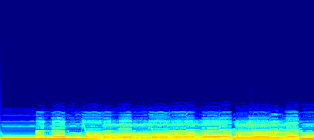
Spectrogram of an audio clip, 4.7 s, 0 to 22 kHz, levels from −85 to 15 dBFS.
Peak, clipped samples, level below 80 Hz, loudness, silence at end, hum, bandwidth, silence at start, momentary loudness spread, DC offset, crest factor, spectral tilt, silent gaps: -4 dBFS; under 0.1%; -68 dBFS; -16 LUFS; 0 s; none; 4.7 kHz; 0 s; 3 LU; 0.8%; 10 dB; -9 dB/octave; none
